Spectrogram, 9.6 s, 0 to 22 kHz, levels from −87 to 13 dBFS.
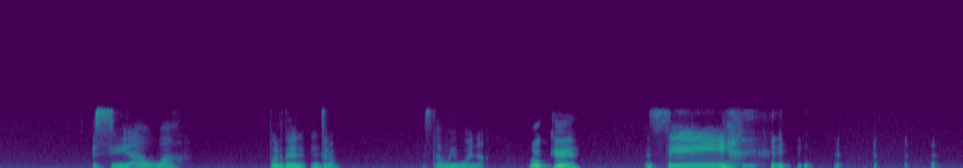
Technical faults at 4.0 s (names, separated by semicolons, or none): none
